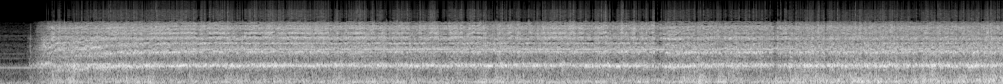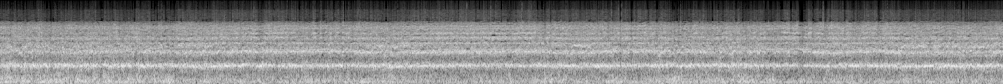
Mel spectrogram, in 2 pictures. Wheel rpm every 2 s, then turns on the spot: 140, 230, 230, 230, 230, 230, 230, 230, 230, 220.
none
